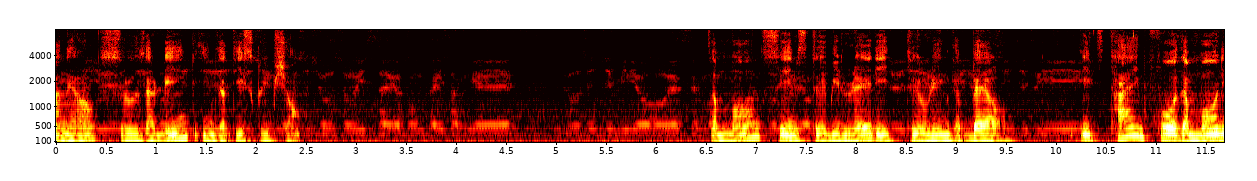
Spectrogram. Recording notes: Serene Morning at Jindai-ji Temple. Experience the profound vibrations of the Bonsho's enchanting sound as it reverberates through the peaceful morning air. "Bonsho" refers to the large Buddhist temple bell.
